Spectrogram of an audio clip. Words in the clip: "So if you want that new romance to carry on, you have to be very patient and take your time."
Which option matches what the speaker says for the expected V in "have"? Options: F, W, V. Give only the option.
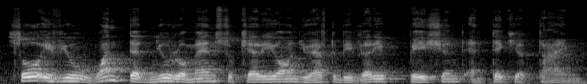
F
